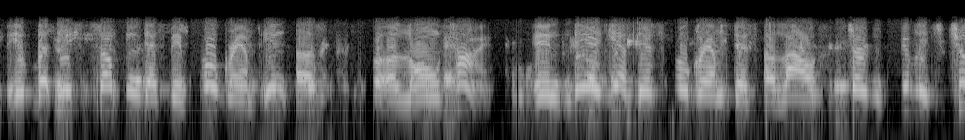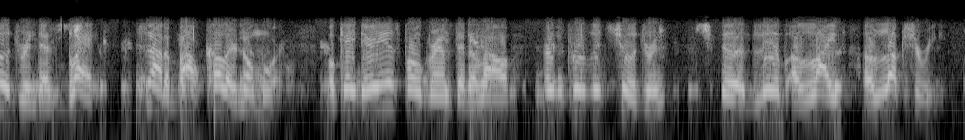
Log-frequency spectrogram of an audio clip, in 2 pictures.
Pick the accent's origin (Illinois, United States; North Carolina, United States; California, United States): Illinois, United States; Chicago; I came from the ghetto. I was born in the Robert Taylor Homes in Chicago, Illinois.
